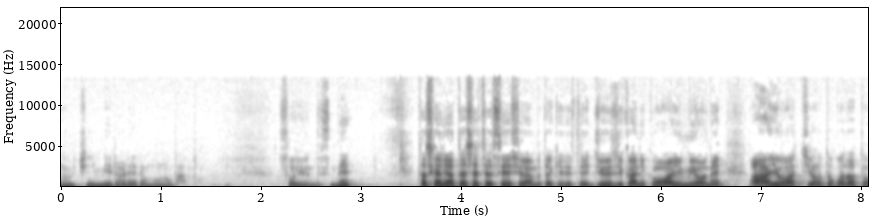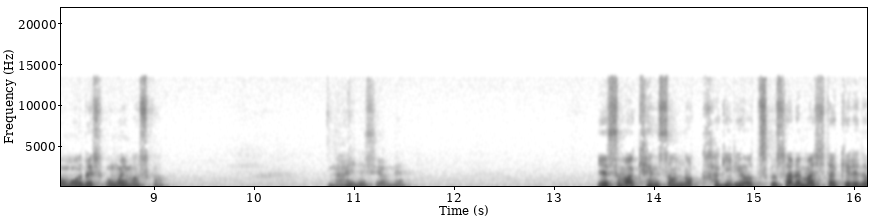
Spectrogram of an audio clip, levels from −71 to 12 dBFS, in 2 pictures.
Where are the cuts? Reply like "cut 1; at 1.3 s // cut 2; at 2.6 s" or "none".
cut 1; at 6.8 s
